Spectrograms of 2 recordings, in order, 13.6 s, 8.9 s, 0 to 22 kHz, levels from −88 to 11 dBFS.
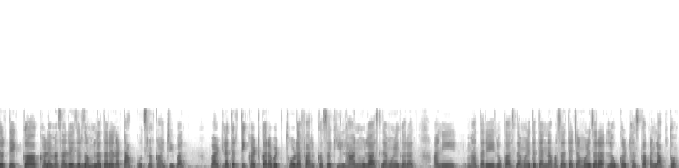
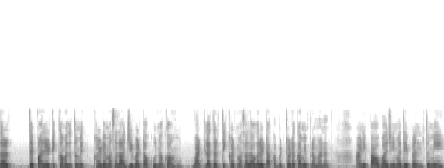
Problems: constant background noise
